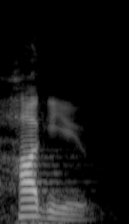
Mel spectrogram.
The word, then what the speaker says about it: hagiou: Yet I need to correct myself. Matthew says that she was with child, ek pneumatos hagiou. It's a rough breathing mark. You add the H sound, hagiou would be the correct pronunciation.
